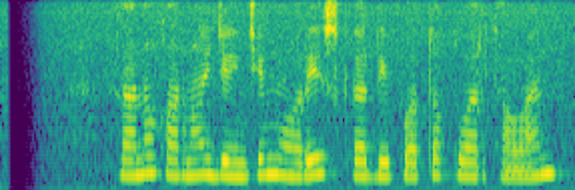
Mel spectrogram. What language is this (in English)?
Sundanese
